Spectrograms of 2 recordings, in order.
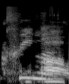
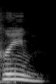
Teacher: Nó có cái KH sound. It's aspirated a bit there.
